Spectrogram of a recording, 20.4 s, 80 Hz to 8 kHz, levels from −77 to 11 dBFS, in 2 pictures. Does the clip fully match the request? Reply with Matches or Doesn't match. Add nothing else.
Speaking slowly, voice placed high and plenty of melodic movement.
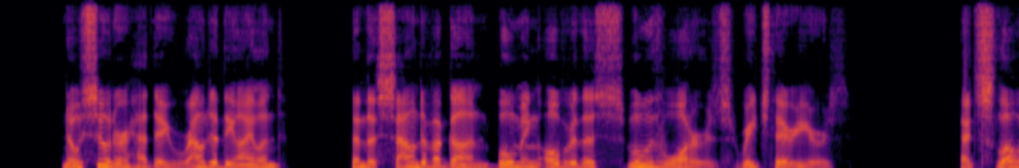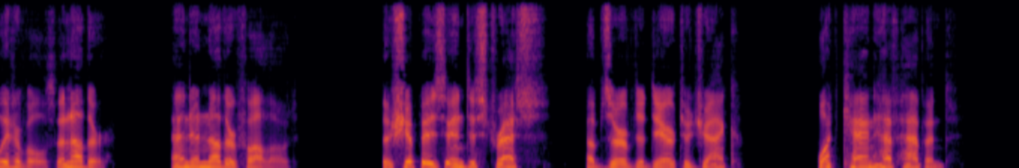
Doesn't match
